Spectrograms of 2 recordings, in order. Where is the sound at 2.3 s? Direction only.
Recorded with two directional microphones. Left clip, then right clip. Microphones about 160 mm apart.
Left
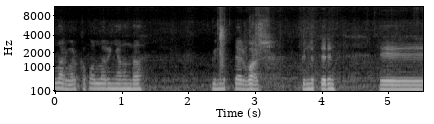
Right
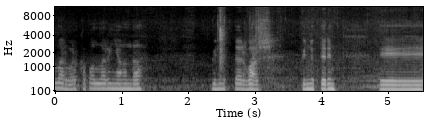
45° right (ahead or behind).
